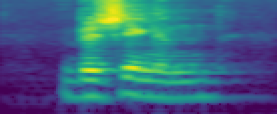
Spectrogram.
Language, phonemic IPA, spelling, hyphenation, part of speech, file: Dutch, /bəˈzɪ.ŋə(n)/, bezingen, be‧zin‧gen, verb, Nl-bezingen.ogg
- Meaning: 1. to sing about a specific subject, to besing 2. to sing the praises of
